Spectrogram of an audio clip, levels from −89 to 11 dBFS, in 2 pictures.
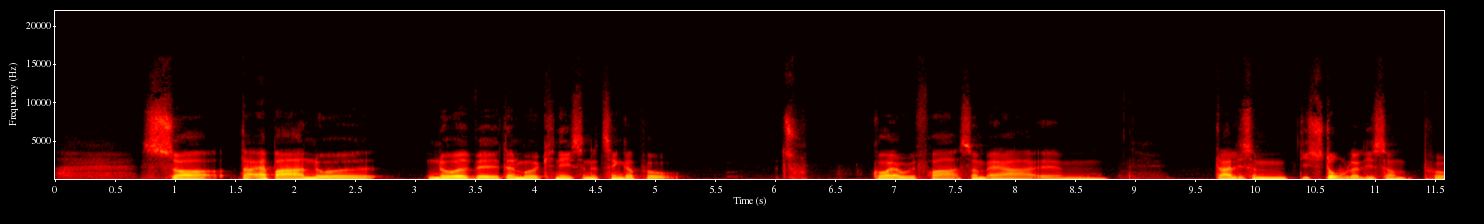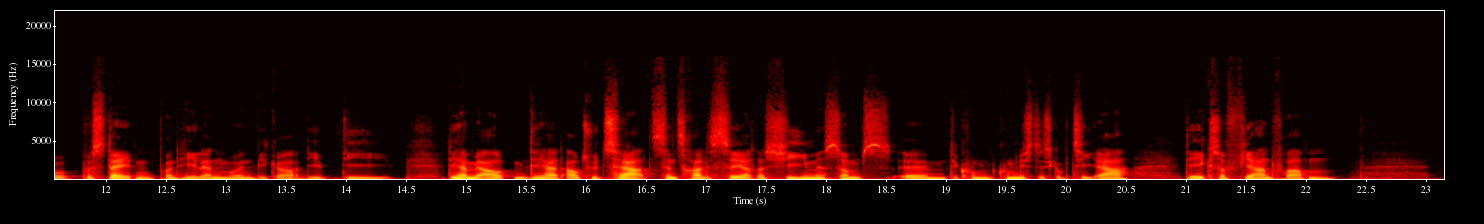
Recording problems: muffled; slightly; fading above 2.5 kHz

